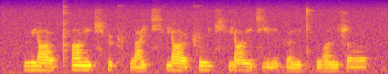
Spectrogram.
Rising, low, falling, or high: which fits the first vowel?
low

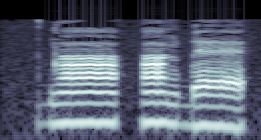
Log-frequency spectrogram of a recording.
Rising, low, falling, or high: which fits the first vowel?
high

